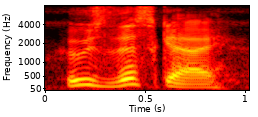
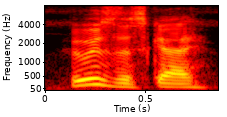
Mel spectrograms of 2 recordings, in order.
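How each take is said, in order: First: Said in the usual way. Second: Who is this guy? with the word is spelled out and leaned on; stress on is. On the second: Shown as a demonstration. Streamer mocking chat's question, leaning on is.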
